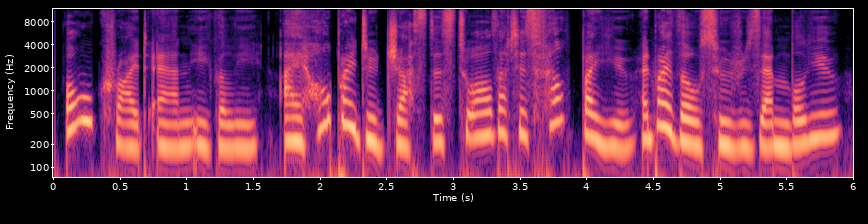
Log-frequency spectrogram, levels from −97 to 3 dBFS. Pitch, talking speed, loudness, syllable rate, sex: 230 Hz, 220 wpm, -17 LUFS, 5.4 syllables/s, female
